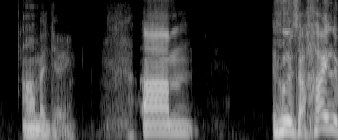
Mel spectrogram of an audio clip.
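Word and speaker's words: Amodei: his his last name I believe it's amade amade um who is a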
